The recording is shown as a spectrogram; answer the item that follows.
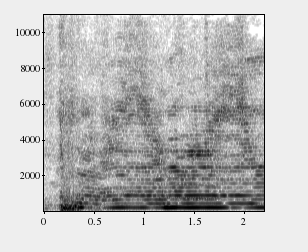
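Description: A human voice imitating a synthesizer through a microphone: a short low swoop, then one long steady held note with many overtones, like a synth drone.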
